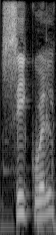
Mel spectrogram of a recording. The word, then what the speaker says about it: SQL: de consulta estructurado y se pronuncia como squel como vemos aquí abajo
